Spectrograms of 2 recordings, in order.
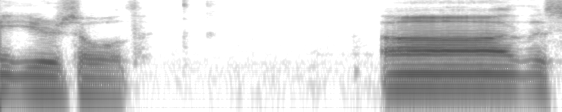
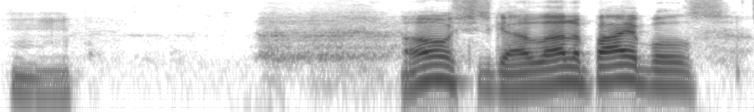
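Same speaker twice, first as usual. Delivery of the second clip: usual speaking voice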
